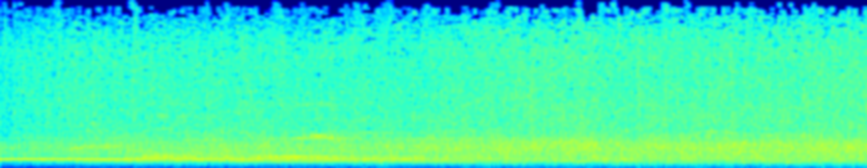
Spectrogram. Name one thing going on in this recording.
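A woman sings a long, high held note with strong emotion, heard through a recording.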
